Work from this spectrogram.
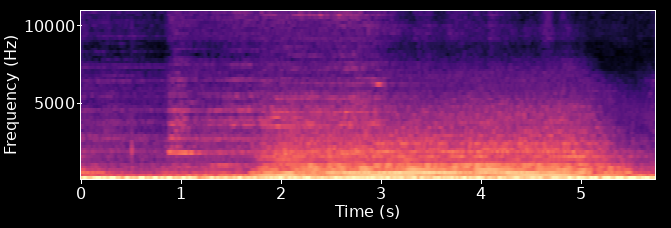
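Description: A heavy CSX freight train rolls past at a railroad center in Mulberry, Florida, sounding a loud, sustained multi-tone horn over the rumble and clatter of wagons close by.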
